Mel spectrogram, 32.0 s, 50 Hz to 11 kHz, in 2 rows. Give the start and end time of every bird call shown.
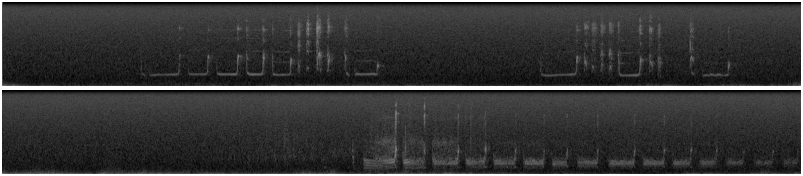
2.6s-7.7s: Hawaiian Petrel (Pterodroma sandwichensis)
10.5s-14.7s: Hawaiian Petrel (Pterodroma sandwichensis)
22.9s-32.0s: Hawaiian Petrel (Pterodroma sandwichensis)

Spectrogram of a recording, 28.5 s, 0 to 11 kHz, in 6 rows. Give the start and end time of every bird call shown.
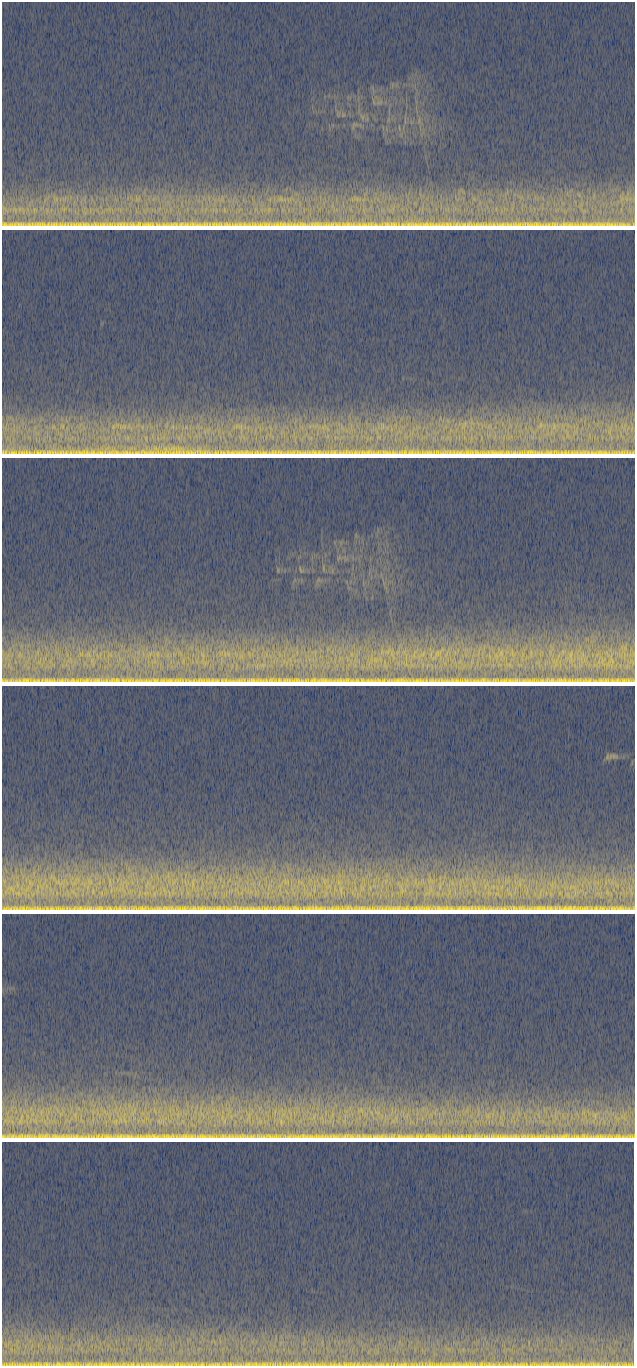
0.0s-12.1s: American Crow (Corvus brachyrhynchos)
1.9s-3.4s: Chestnut-sided Warbler (Setophaga pensylvanica)
11.3s-12.6s: Chestnut-sided Warbler (Setophaga pensylvanica)

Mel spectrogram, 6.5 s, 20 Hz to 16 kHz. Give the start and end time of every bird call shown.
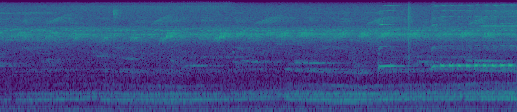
0.0s-3.5s: Long-winged Antwren (Myrmotherula longipennis)
0.0s-6.5s: Hauxwell's Thrush (Turdus hauxwelli)
3.3s-4.9s: unidentified bird
4.5s-6.5s: Black-faced Antthrush (Formicarius analis)

